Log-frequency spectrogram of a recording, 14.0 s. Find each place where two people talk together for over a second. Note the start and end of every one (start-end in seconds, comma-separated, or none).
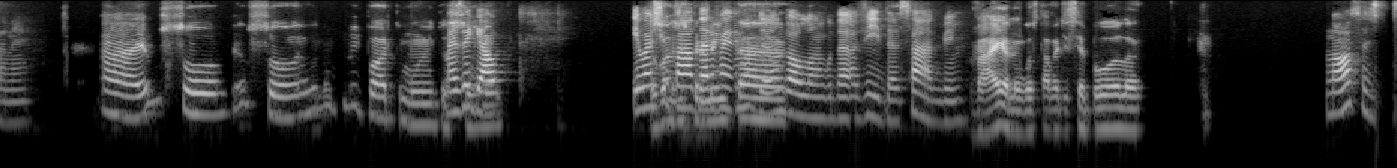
6.5-7.9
